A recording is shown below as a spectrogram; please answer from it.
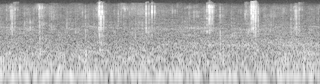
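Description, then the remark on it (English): A quokka, sitting back on its hind legs and holding a leaf in its front paws, chews the leaf: crisp crunching and munching with several sharp bright bites spaced irregularly over a soft, steady background hiss. “And it's holding a leaf in its front paws, munching away. Munch, crunch.”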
